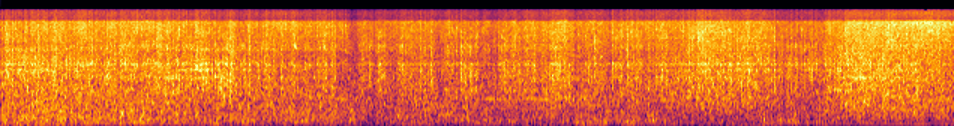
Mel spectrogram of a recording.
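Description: Skis sliding and scraping over groomed, packed snow: a steady hiss.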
